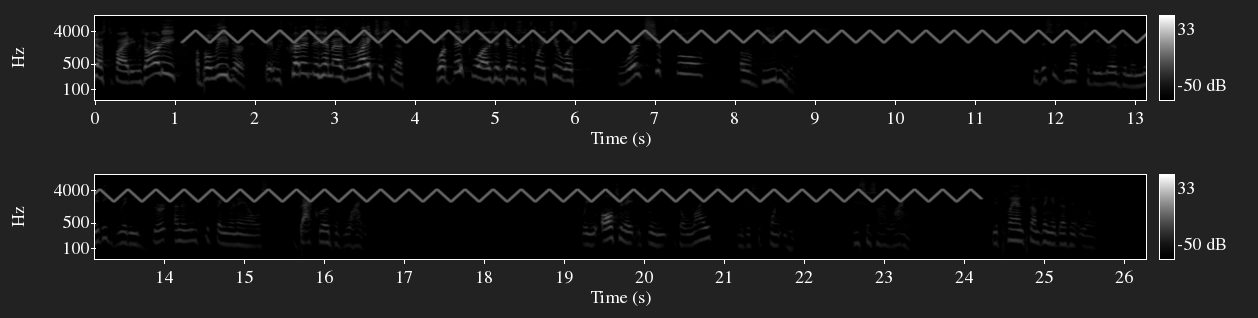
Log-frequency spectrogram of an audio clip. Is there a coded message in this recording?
No, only a tone that sweeps in pitch again and again, with speech in English.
